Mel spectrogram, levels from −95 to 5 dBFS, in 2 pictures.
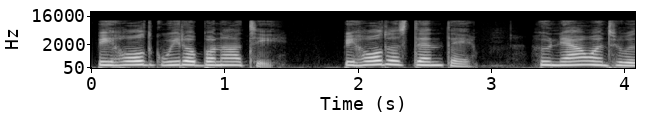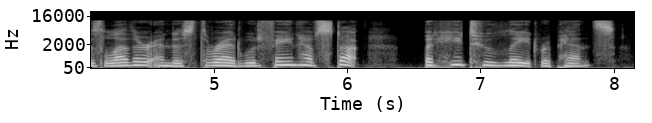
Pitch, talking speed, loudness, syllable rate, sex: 225 Hz, 160 wpm, -17 LUFS, 4.9 syllables/s, female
